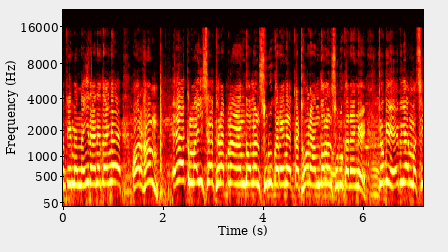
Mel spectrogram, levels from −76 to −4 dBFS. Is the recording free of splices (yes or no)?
yes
